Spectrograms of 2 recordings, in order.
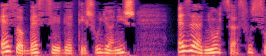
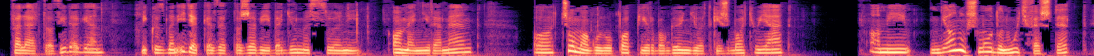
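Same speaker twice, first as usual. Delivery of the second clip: plain reading voice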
